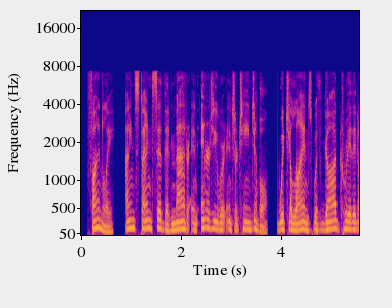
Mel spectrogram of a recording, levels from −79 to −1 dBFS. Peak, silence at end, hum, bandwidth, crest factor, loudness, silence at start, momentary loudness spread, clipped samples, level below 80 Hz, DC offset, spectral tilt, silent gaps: -4 dBFS; 0 s; none; 7.6 kHz; 16 dB; -20 LUFS; 0.15 s; 6 LU; under 0.1%; -40 dBFS; under 0.1%; -5.5 dB/octave; 0.66-0.86 s, 3.73-3.92 s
